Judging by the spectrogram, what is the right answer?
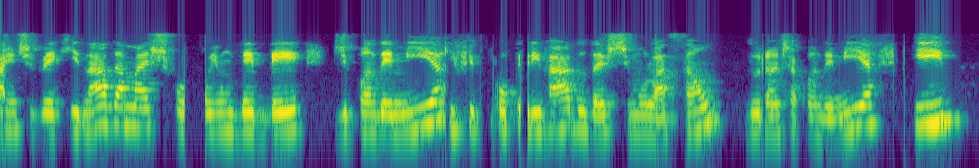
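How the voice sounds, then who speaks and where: A woman speaks at a moderate pace and medium pitch. It is an ordinary speaking voice. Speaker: pediatrician. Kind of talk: online lecture.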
